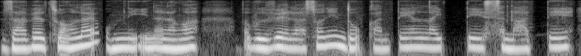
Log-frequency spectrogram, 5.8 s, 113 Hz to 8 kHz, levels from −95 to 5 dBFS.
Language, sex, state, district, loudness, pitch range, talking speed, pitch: Mizo, female, Mizoram, Aizawl, -14 LUFS, 205-225 Hz, 195 wpm, 215 Hz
